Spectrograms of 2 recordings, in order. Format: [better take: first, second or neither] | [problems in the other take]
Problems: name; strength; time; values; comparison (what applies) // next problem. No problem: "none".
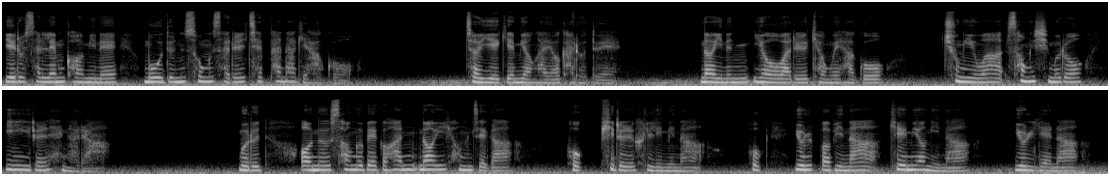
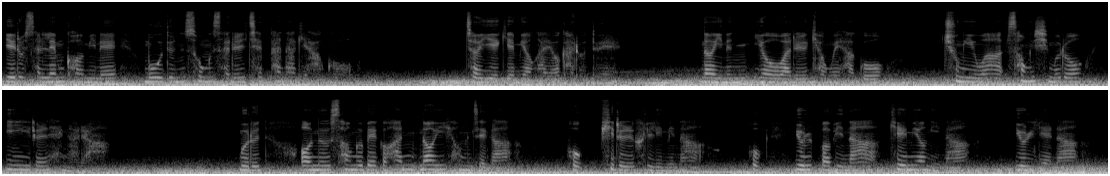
first | low rumble; loud; throughout; 3 dB below the speech; faint in the first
